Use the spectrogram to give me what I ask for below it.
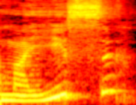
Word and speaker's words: maïs: séparément les deux voyelles aussi pour maïs ça veut dire sortes de céréales donc je vais prononcer séparément les deux voiliers pour ne pas le confondre avec le mot mai et parce que mes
